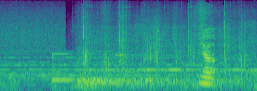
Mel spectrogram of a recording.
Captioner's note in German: Donner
